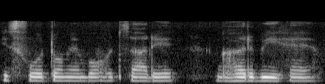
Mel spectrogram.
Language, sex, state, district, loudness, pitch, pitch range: Hindi, female, Arunachal Pradesh, Papum Pare, -16 LUFS, 170 Hz, 165-175 Hz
